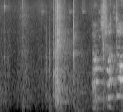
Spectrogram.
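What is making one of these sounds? A door latch clicks as the handle is pressed.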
